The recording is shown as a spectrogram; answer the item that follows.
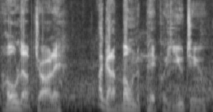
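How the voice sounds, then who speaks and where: A man voicing a belligerent, crotchety old Southern wrestling promoter in an audio drama, gruff and folksy with his cursing. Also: deep voice, expressive, moderate pace, pushed and bright, slight background noise. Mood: indignant.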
